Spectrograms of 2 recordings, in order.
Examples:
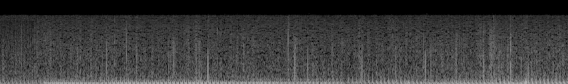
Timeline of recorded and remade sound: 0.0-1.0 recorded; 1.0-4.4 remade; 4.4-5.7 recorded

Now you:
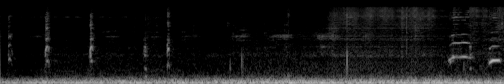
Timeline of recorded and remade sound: 0.0-3.0 recorded; 3.0-4.5 remade; 4.5-5.0 recorded

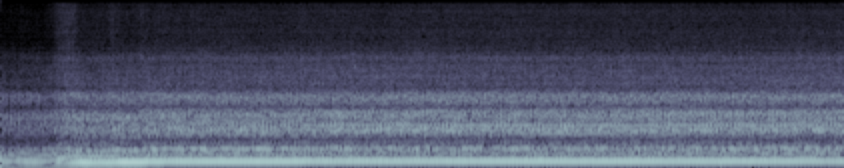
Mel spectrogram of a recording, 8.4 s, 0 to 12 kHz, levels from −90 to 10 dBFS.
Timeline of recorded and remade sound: 0.0-8.4 remade

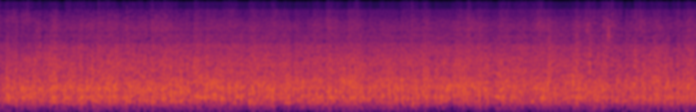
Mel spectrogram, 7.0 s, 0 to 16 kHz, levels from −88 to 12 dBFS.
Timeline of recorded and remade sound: 0.0-1.6 recorded; 1.6-5.8 remade; 5.8-7.0 recorded

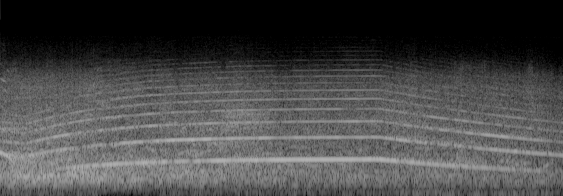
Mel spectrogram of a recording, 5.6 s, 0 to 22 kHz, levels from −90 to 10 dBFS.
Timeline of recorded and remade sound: 0.0-1.0 recorded; 1.0-1.6 remade; 1.6-5.6 recorded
